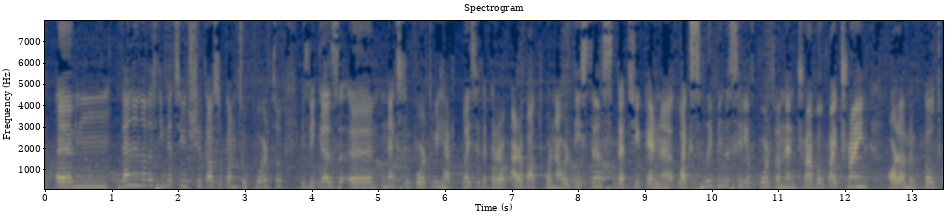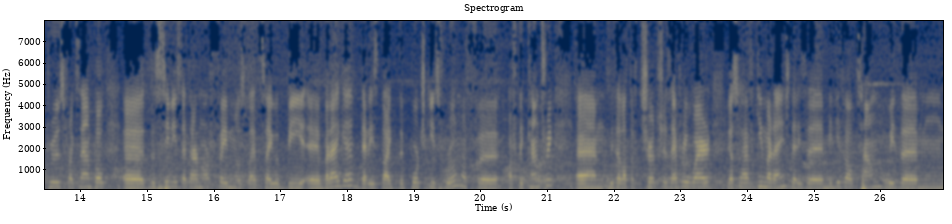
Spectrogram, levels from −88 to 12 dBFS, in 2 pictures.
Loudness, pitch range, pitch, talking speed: -23 LUFS, 190-220 Hz, 205 Hz, 205 wpm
